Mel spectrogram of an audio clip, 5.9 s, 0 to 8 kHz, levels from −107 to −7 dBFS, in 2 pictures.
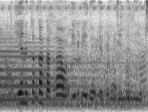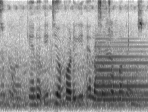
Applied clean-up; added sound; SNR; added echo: none; Church bell; 7 dB; none.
